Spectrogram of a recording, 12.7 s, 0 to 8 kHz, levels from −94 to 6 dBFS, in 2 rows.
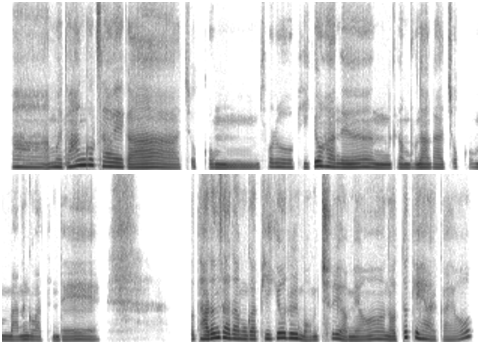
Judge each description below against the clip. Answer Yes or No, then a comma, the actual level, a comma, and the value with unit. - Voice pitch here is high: No, medium, 160 Hz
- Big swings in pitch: No, average, 3.8 semitones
